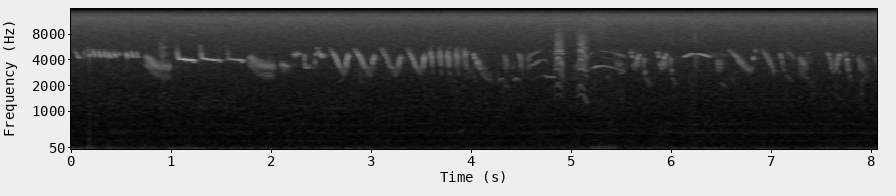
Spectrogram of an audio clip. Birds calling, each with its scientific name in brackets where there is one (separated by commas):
Eurasian Skylark (Alauda arvensis), Hawaii Amakihi (Chlorodrepanis virens)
